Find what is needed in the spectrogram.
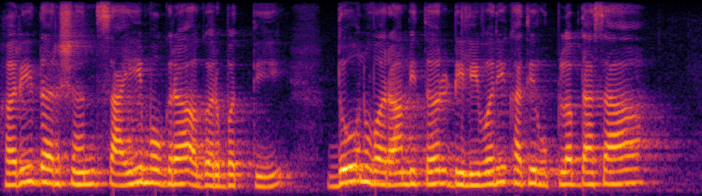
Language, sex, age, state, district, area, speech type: Goan Konkani, female, 45-60, Goa, Canacona, rural, read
